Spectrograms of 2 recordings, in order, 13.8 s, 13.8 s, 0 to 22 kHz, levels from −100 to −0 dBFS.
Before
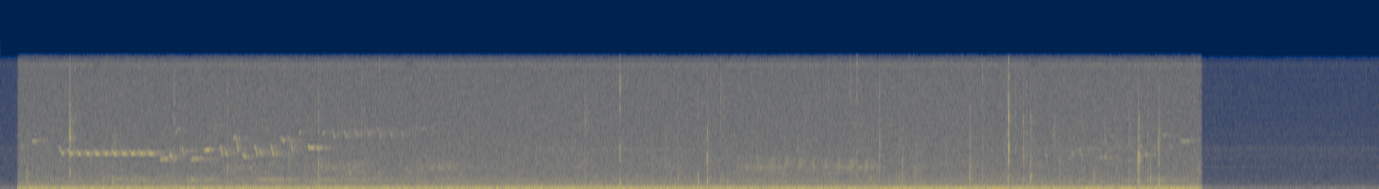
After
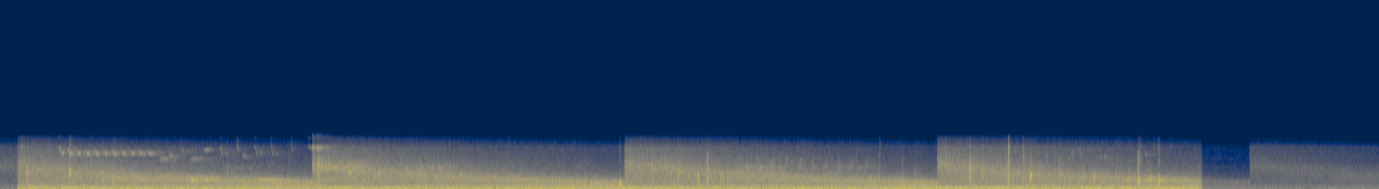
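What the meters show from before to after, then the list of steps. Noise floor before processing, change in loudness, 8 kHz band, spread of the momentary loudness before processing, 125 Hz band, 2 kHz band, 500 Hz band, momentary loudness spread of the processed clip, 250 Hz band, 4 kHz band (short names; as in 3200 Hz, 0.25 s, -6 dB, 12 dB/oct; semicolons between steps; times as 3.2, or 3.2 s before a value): -51 dBFS, +4.5 dB, under -35 dB, 2 LU, +4.5 dB, +8.0 dB, +5.5 dB, 2 LU, +4.5 dB, -3.0 dB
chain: LFO low-pass saw down 0.32 Hz 870–2900 Hz; downsampling 11025 Hz; gain +4.5 dB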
